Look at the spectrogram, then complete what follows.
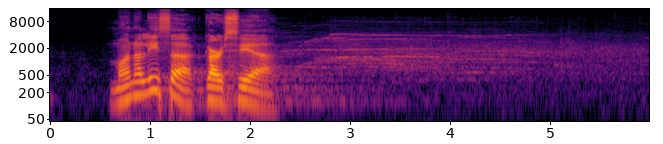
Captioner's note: audience cheering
